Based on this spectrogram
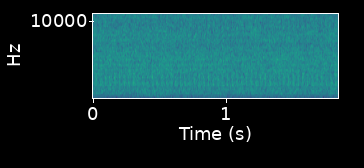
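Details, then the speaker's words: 1990 Plymouth Acclaim after fixing the vacuum leak that caused a ridiculously high idle: engine now idles at a steady, settled speed with an even hum and no surging. "Arlo is back to being a well-mannered baby again Harlow yay and now the idle properly"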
